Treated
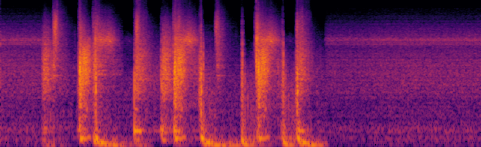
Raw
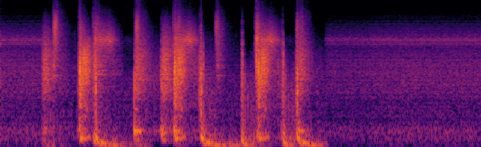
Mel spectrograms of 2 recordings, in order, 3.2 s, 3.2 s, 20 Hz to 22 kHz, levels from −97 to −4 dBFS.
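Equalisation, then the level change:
parametric band 280 Hz −10 dB 0.24 octaves
+5.5 dB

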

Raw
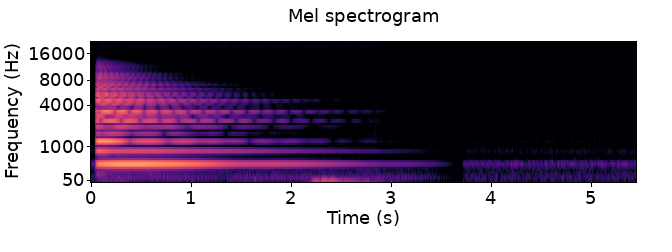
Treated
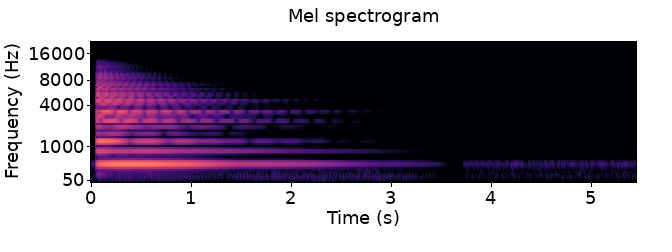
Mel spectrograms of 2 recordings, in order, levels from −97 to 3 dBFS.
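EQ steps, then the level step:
high-pass filter 110 Hz 24 dB per octave
−6.0 dB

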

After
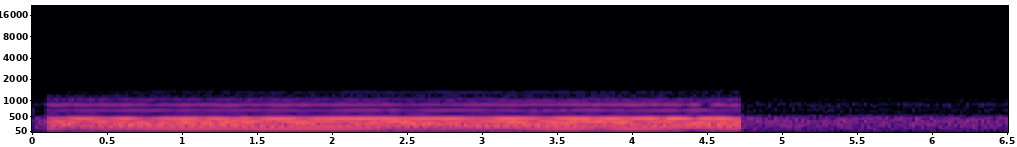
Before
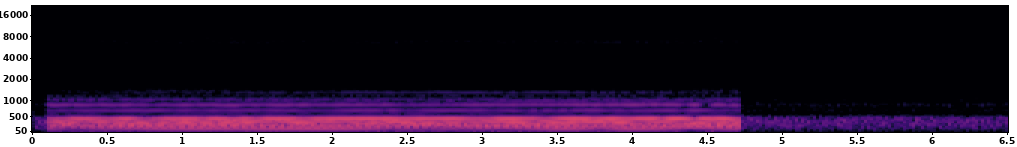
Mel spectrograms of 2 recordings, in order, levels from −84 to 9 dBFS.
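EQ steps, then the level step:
low-pass filter 1,100 Hz 24 dB per octave
parametric band 84 Hz +4 dB 1.1 octaves
+7.5 dB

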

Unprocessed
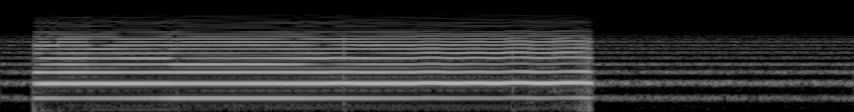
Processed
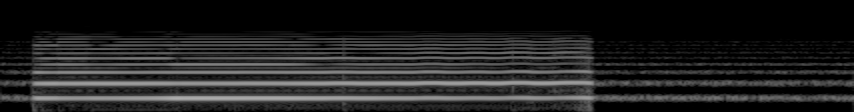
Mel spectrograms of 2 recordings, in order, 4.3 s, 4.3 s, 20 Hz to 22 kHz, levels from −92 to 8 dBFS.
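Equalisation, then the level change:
high-pass filter 89 Hz
low-pass filter 1,400 Hz 6 dB per octave
parametric band 540 Hz +12.5 dB 0.52 octaves
−7.0 dB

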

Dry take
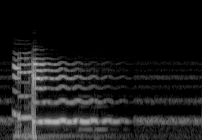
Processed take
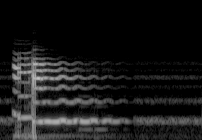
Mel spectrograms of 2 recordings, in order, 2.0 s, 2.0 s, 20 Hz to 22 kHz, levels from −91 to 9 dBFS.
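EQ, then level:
dynamic equaliser 2,100 Hz, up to +8 dB, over −39 dBFS, Q 1.2
−2.5 dB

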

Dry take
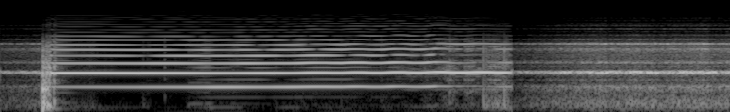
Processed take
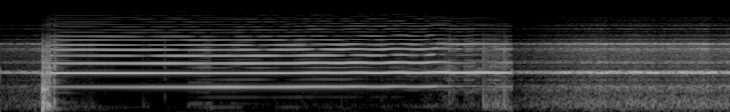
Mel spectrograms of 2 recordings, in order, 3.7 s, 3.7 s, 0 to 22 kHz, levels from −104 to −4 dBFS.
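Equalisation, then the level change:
high-shelf EQ 4,600 Hz +10 dB
−7.0 dB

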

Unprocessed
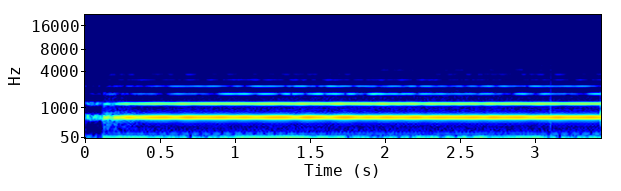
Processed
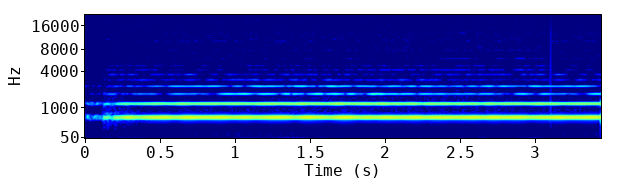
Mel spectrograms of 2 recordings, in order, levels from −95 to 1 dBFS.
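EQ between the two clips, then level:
first difference
+13.5 dB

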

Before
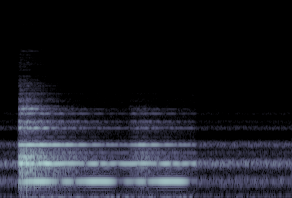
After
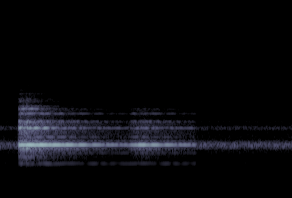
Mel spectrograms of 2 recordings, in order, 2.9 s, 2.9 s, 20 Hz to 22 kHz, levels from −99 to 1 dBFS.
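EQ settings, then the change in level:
Chebyshev high-pass with heavy ripple 1,000 Hz, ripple 9 dB
low-pass filter 2,000 Hz 24 dB per octave
high-frequency loss of the air 160 metres
+7.0 dB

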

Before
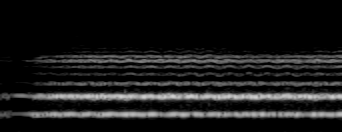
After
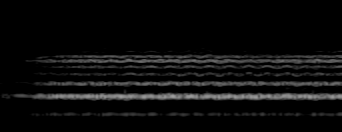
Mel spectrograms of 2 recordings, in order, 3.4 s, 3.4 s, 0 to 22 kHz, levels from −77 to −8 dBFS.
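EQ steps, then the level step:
four-pole ladder high-pass 1,400 Hz, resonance 45%
+1.0 dB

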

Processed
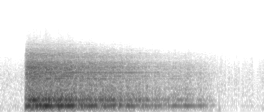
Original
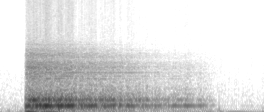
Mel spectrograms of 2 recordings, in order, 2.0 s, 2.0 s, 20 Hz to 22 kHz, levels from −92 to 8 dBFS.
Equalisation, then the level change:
band-pass filter 110–3,100 Hz
parametric band 1,500 Hz +13 dB 2.9 octaves
0.0 dB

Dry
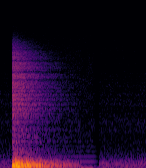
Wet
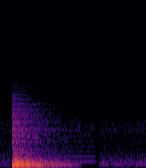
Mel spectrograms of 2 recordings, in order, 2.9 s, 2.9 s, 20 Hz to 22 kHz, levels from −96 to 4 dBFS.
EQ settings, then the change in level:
elliptic band-pass filter 100–990 Hz, stop band 60 dB
high-frequency loss of the air 150 metres
spectral tilt +3 dB per octave
+2.0 dB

